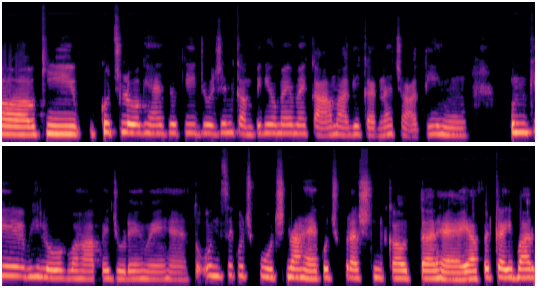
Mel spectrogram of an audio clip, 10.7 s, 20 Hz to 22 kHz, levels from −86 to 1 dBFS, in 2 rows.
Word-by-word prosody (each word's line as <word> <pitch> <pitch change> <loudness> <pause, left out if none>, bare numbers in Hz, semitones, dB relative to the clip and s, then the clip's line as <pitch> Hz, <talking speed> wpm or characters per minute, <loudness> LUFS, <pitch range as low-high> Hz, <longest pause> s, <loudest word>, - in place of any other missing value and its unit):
कि 190 +1 +4 0.2
कुछ 235 0 +1
लोग 215 -2 +5
हैं 205 -1 -3
जो 215 +1 -2
कि 220 -1 -6
जो 210 0 -3
जिन 225 +3 -4
कंपनियों 205 0 -4
में 210 0 -3
मैं 205 -1 -4
काम 175 +3 -3
आगे 180 +2 -4
करना 170 +2 -6
चाहती 175 +2 -8
हूँ, 170 -3 -4 0.5
उनके 230 +2 +3 0.2
भी 225 +1 -1
लोग 190 -2 +2
वहाँ 185 -2 -3
पे 185 - 0
जुड़े 180 0 -2
हुए 175 -1 -4
हैं। 165 -3 -8
तो - - -6
उनसे 240 0 -1
कुछ 245 -2 -6
पूछना 215 -1 +1
है, 185 -3 +3
कुछ 205 -2 +1
प्रश्न 200 +1 0
का 190 - +2
उत्तर 185 0 +3
है 165 -3 +4
या 180 +1 +6
फिर 210 - +4
कई 205 -2 +6
बार 205 0 +4
195 Hz, 215 wpm, -23 LUFS, 180-210 Hz, 0.5 s, या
